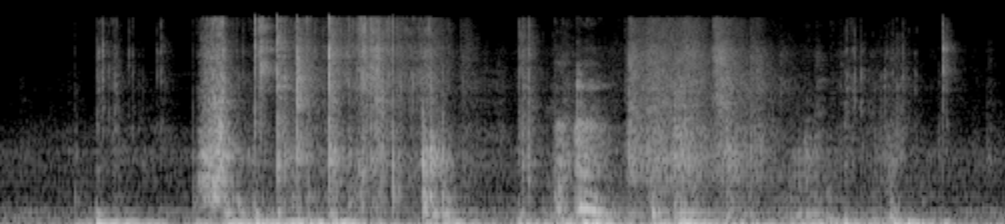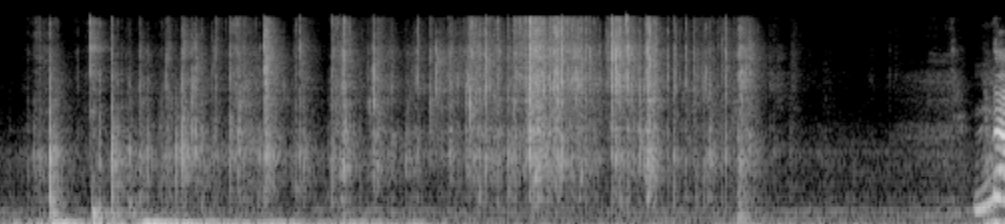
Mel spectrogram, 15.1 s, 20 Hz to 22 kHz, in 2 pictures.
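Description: Wrapping on a box of 2020-21 Upper Deck Ultimate hockey cards being torn and crinkled open by hand, in a run of irregular short rips and rustles that starts about a second in and stops shortly before the end.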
